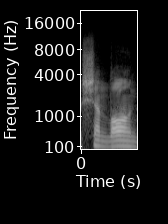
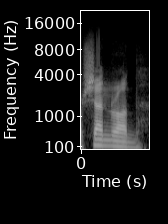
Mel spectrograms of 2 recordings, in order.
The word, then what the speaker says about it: Shenron: but again like uh the r in Japanese is sometimes pronounced like an l so it' be like shenon. So like so instead of like Shenlong, it's like Shenlon or or Shenron or Shenlon, but it's very close.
